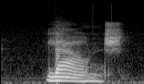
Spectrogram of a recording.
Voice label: "lounge", kiwi english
